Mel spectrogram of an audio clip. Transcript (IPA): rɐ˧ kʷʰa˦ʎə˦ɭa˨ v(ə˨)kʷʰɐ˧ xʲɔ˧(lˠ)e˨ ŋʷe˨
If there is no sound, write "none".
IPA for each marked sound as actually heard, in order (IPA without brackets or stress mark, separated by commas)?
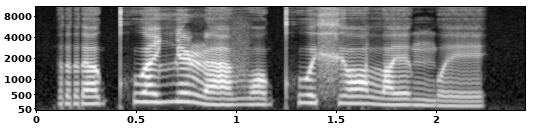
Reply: ɔ˨, lˠ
